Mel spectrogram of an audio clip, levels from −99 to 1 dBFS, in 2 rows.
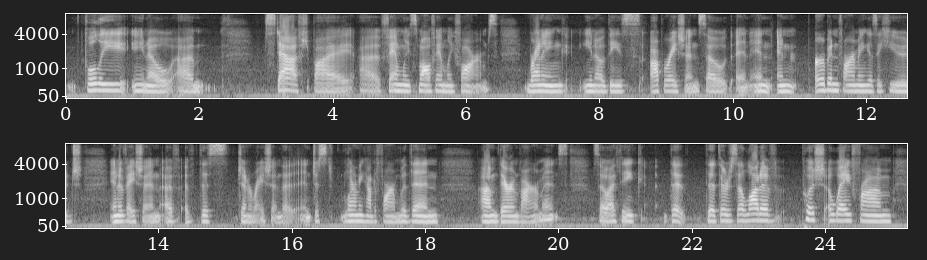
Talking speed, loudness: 125 wpm, -16 LUFS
